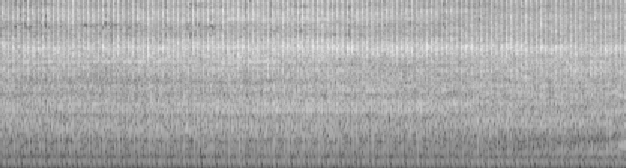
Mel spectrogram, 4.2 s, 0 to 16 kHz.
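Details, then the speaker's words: Portable gas generator before carburetor replacement, with the old gunked carburetor and oil dripping; the engine drones unevenly and laboured, hunting because it can't govern itself, and output is only about 115 volts. Carburetor is badly worn. "we'll kick this thing on you listen to it you here struggling it can't seem to govern itself because the carburetors in such bad shape"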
